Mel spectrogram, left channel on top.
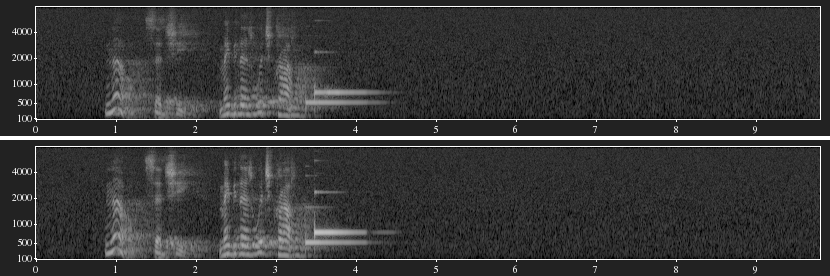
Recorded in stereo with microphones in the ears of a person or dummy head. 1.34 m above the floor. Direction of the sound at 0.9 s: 40° right (ahead or behind).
